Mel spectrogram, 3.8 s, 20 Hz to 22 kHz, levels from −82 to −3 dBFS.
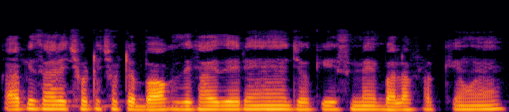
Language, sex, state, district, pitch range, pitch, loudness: Hindi, male, Uttar Pradesh, Lalitpur, 130-135 Hz, 130 Hz, -18 LUFS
